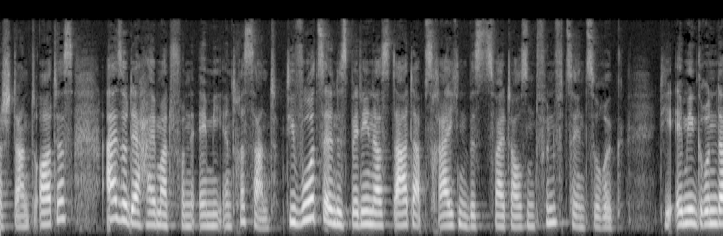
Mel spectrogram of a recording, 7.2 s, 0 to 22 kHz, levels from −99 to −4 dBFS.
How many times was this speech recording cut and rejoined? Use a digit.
1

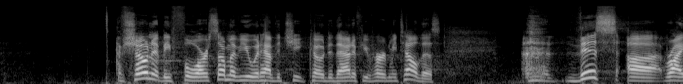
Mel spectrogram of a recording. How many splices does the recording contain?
1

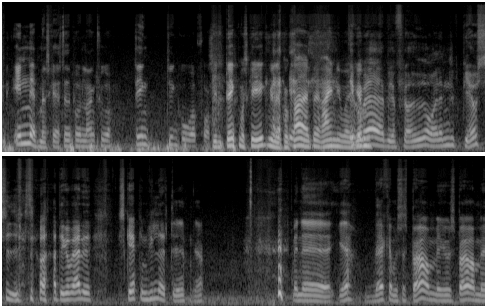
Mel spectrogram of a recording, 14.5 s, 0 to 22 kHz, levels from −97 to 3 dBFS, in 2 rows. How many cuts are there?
2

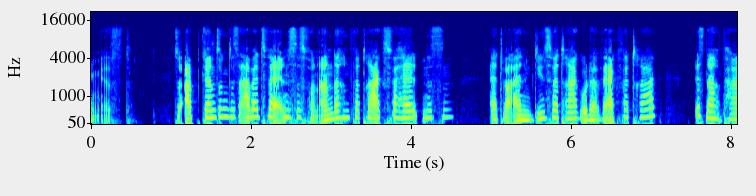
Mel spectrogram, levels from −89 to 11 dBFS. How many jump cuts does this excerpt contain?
1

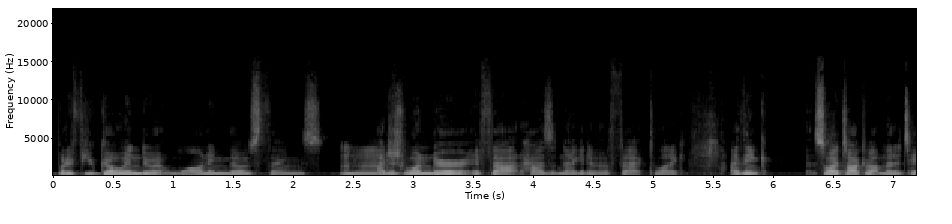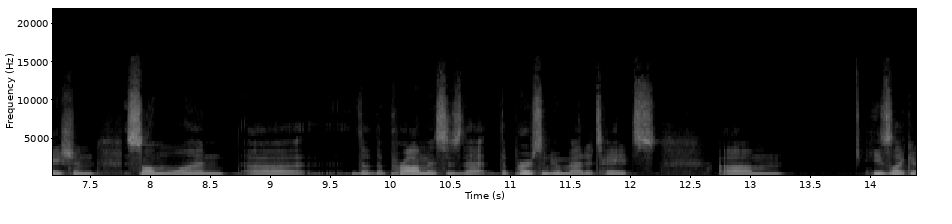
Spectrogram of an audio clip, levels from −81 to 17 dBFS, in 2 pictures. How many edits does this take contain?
1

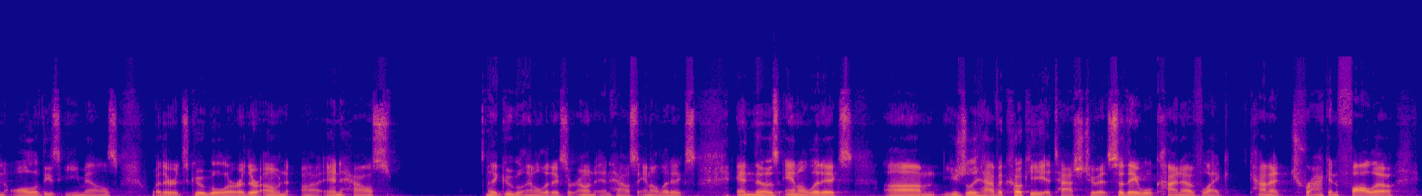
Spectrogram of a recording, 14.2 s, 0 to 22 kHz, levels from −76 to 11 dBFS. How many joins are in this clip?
0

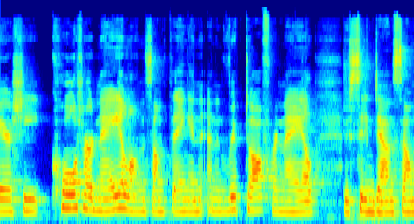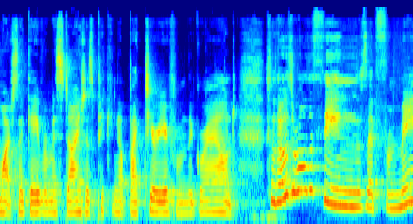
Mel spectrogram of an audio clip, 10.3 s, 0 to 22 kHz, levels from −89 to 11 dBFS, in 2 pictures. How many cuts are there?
2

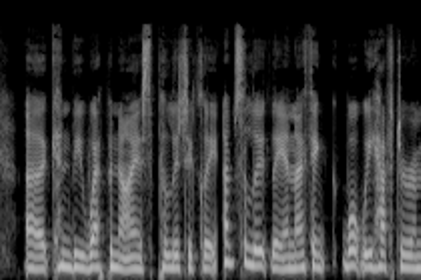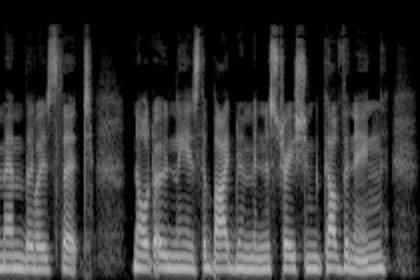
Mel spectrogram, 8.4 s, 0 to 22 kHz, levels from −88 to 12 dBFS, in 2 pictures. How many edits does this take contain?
2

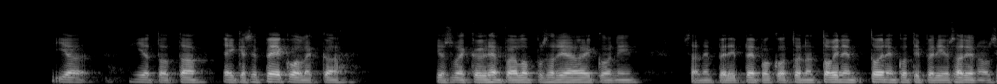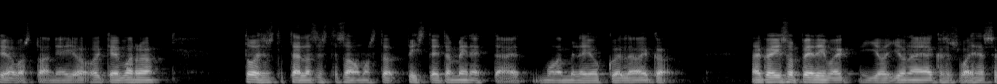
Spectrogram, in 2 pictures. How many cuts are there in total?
0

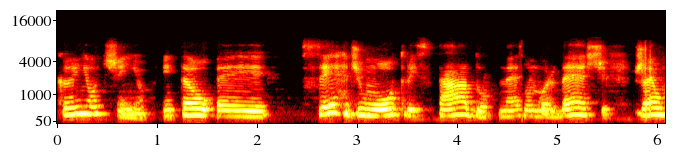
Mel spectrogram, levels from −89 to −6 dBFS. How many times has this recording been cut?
2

